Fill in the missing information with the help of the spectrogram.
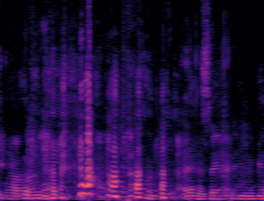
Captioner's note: laughing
